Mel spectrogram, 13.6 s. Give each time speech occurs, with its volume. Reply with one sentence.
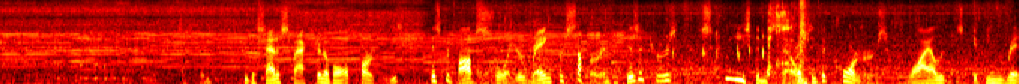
You can hear the speech from 2.4 to 13.5 s, at a steady volume.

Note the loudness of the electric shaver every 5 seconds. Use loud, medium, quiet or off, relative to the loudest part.
loud, loud, off.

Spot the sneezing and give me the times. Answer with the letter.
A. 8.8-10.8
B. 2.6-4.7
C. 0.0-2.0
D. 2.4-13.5
A.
